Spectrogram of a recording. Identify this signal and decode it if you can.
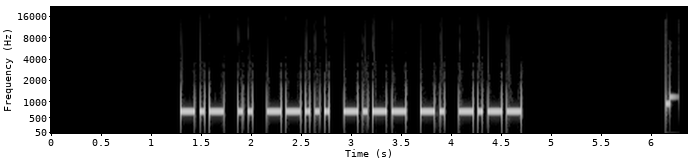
Morse code, heard as a keyed tone, about 25 wpm, 700 Hz. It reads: KI7YNY
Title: USA Call Signs Repeated 3x 25wpm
